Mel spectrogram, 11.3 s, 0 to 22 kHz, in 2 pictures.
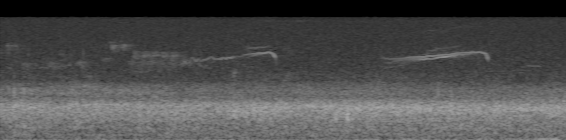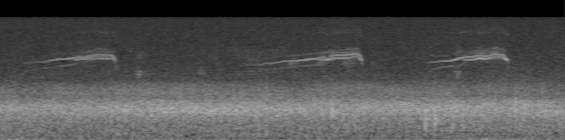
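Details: Eagle recorded at Redding on 17 April 2021, 08:15 in the morning: five thin, high, upward-slurred whistles spaced about two seconds apart, over a steady hiss of background noise.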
